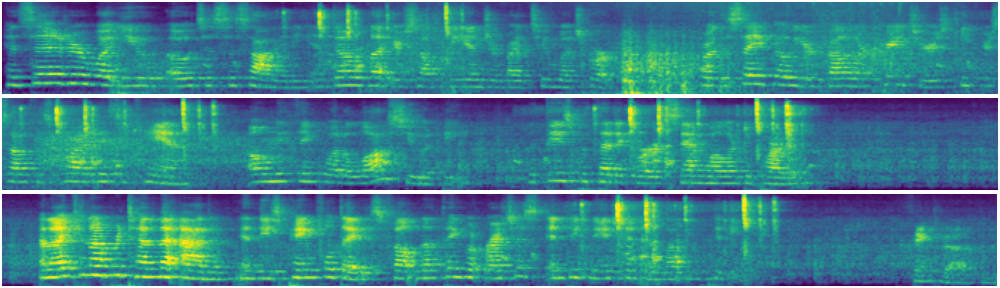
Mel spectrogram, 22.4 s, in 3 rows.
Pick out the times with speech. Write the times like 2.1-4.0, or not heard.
0.0-13.6, 15.2-20.6, 21.8-22.3.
